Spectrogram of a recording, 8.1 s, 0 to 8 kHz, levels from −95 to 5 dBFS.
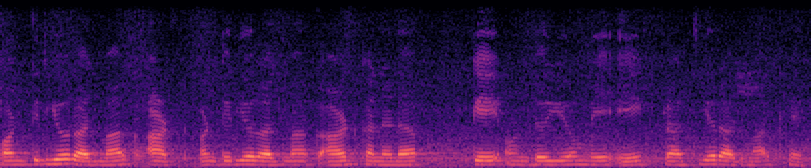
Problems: none marked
